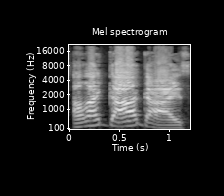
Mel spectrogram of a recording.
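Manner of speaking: hammed-up gushing woman voice; horrible woman impression. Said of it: "This is my horrible woman impression".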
